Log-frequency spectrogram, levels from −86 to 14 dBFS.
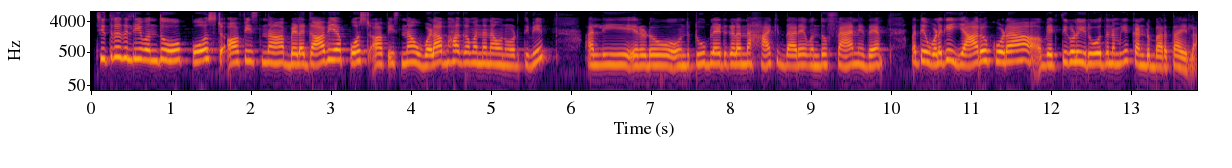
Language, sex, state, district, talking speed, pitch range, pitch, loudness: Kannada, female, Karnataka, Belgaum, 120 wpm, 210-265 Hz, 230 Hz, -15 LUFS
